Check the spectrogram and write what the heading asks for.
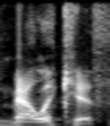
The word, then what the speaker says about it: Malekith: The villain this time around is Malekith. Adam, am I pronouncing that correctly? I believe you are.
